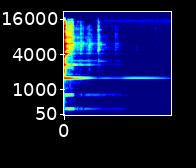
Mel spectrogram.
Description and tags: TeapotLid-pliers-medStrike-SM58-8inches
I struck the lid of a Lagostina M96A tea pot using 8-inch Channellock steel pliers. I sampled the strike twice, using medium and heavy speed.
Both samples were Normalized.
Audacity, pliers, Shure-SM58-mic, teapot-lid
